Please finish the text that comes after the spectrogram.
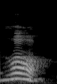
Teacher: હ છે એ સંઘર્ષી છે હ હવે બોલવામાં થોડોક સંઘર્ષ થાય છે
